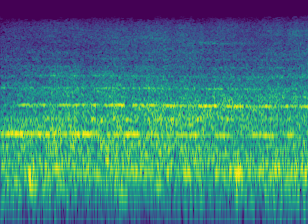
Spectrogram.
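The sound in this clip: A train arriving at a station in Genoa gives off a loud, continuous rail rumble and wheel noise, with a faint steady tone running through it and no voices.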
